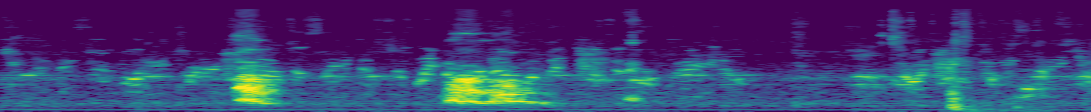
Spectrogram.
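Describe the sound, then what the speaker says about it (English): An indoor pet dog named Bella barks in a few short bursts close by, with a voice talking over the barks and a low steady hum in the background. "My dog is barking."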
